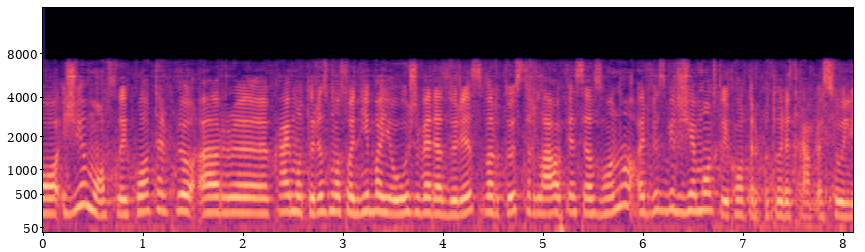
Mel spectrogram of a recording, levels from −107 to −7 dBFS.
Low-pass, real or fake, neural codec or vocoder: 7.2 kHz; fake; codec, 16 kHz, 4.8 kbps, FACodec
